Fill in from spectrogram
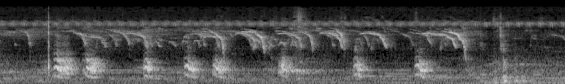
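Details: Chicken settling down to sleep, giving soft repeated "gog gog" clucks, each paired with thin downslurred cheeps, in a steady series of about two per second over a light hiss.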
